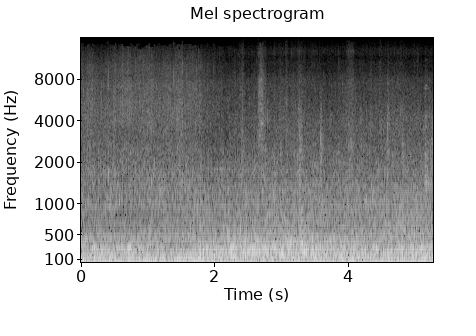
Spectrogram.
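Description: Wind rumbling on the microphone over the steady wash of water along a small boat on open water.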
